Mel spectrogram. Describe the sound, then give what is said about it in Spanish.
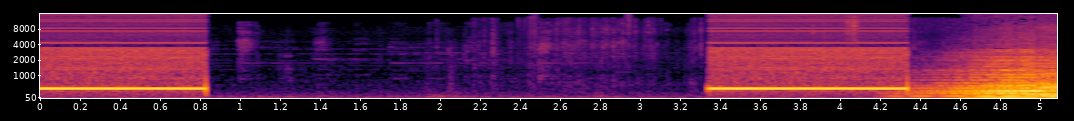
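A steady telephone ringback tone sounds while a number in Mexico is dialed, then goes silent for a few seconds before ringing again. The second ring cuts off into a burst of crackly, rustling noise, as if the line is picked up. “Mi amor, ahí, le estamos marcando el número que nos diste en México.”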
